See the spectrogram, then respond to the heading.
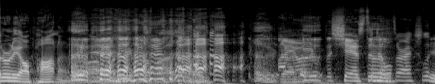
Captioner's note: all laugh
